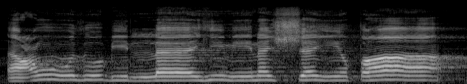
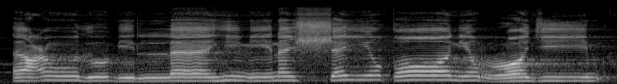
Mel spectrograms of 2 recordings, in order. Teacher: ketika mengucapkan to panjang, upayakan tebalnya itu terasa. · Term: To tebal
